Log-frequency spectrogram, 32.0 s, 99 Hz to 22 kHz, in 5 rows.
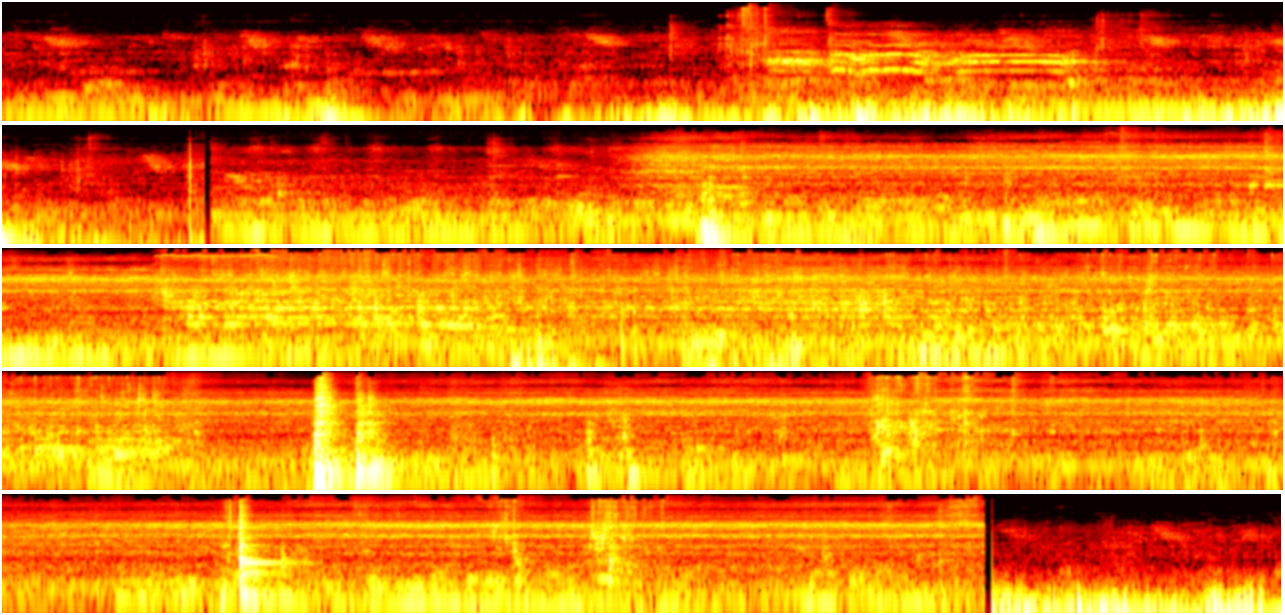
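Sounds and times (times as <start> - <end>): water running: 9.6 - 30.6.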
